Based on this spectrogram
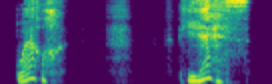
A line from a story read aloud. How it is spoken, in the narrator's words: she said in an altered, trembling voice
